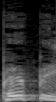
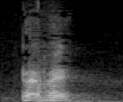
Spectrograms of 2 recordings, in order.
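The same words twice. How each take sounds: First: The name is called out in a friendly way. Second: The name is shouted in an angry way. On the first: The caller wants to get someone's attention. "I'm shouting to Pepe" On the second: The caller is scolding someone. "I'm shouting at Pepe. Because I'm angry"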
